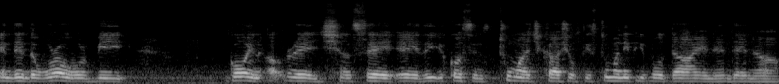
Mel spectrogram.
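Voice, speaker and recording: This speaker has a non-native accent and talks at a fairly slow pace. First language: not English. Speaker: political commentator vlogger. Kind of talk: opinion monologue. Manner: halting, many repetitions and fillers.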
